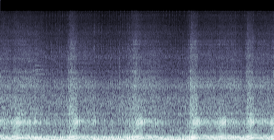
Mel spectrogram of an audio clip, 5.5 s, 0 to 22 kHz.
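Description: Benelli TRK 502's 500 cc twin-cylinder engine, stationary, revved in about four short throttle blips that rise and fall back over its idle.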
